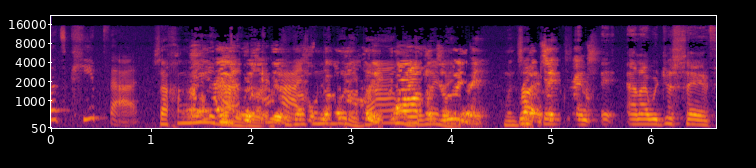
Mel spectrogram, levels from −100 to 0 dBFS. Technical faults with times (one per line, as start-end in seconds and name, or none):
1.26-4.41 echo leak
1.47-1.67 speech suppressed in double talk
2.63-2.73 speech suppressed in double talk
3.08-3.13 speech suppressed in double talk
4.76-4.87 speech suppressed in double talk
4.78-5.50 echo leak
5.21-5.26 speech suppressed in double talk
